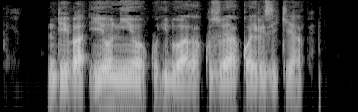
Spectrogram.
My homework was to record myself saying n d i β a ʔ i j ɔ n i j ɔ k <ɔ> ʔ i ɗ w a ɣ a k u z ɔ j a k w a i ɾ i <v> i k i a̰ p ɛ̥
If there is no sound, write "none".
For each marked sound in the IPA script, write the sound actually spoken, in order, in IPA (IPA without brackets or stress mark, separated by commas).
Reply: u, z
